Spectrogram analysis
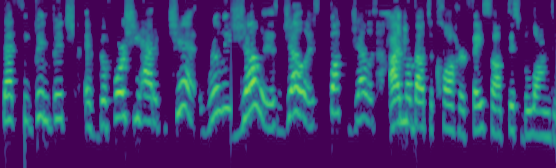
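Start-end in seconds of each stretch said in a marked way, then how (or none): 0.0-5.6 heated rant. Real, not acted. Heated rant about rival.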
